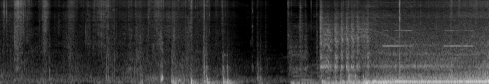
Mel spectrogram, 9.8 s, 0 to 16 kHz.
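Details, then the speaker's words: 3rd-gen Toyota Tacoma (2016–2023, V6 or 4-cylinder) cold start just after an oil change, settling into a smooth, even idle with no typical Tacoma lifter tick, at most slight injector tick; a normal quiet engine. "Yeah, it is nice and quiet. That is exactly what I heard when I started it. You know, there was not really a tick."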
